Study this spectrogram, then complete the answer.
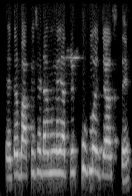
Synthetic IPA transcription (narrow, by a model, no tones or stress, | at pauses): t̪et̪əɾbakit͡ɕeʈamilejat̪lekʰuːpməɾd͡ʑaəst̪e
